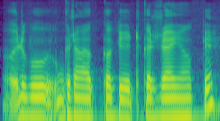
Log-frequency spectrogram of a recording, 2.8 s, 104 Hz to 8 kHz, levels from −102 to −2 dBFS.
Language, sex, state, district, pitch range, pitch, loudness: Hindi, male, Chandigarh, Chandigarh, 120-125 Hz, 120 Hz, -16 LUFS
